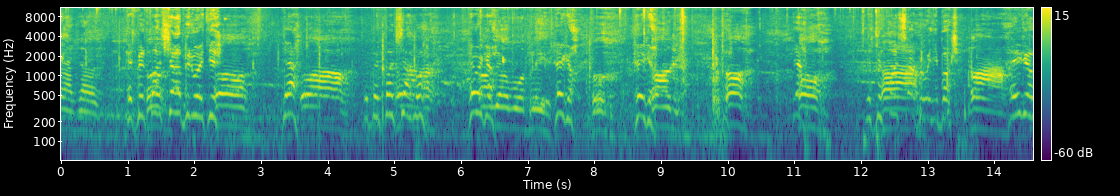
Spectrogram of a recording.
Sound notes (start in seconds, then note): none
